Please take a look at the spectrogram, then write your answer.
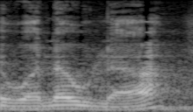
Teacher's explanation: ہے لام کو شارٹلی پڑھیں گے ولو لام الف زبر لا الف مدہ ہے لام کو ایک الف برابر لمبا کریں گے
